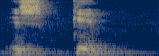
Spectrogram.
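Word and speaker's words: escape: तीसरा में सभी में लोग जो है एक्स का उच्चारण करने लगते हैं, एक्स एक्स ये जो है वर्ड्स उच्चारण में अपना लिया आता है जो कि गलत करते हैं।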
